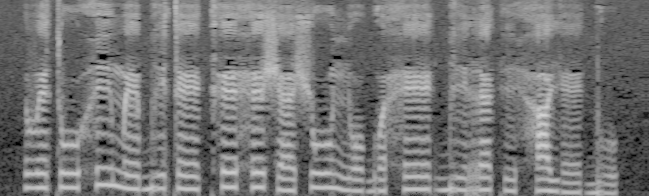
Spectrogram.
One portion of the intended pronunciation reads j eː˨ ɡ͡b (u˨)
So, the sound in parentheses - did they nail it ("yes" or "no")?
yes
